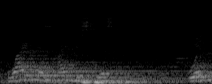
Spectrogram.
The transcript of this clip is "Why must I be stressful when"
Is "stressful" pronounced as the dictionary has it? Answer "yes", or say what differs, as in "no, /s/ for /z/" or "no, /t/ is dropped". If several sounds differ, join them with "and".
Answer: no, /ɹ/ is dropped and /f/ is dropped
